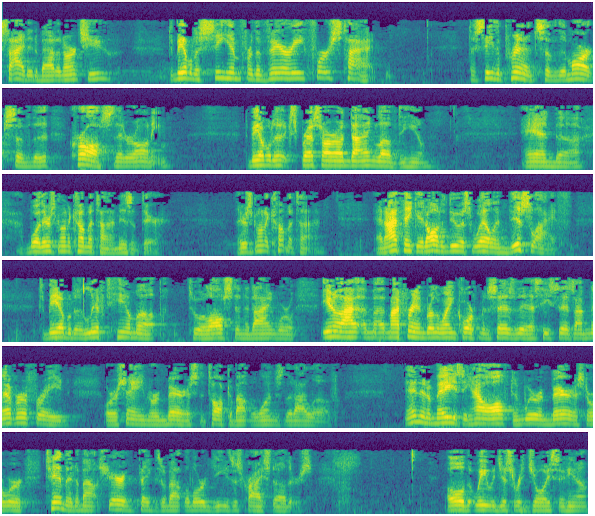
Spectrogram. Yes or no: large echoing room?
yes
